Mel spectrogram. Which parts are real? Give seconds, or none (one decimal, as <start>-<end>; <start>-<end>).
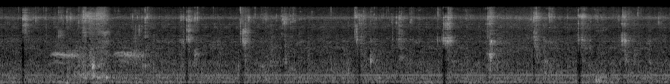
0.0-5.0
